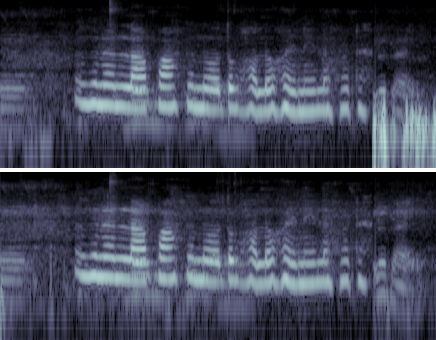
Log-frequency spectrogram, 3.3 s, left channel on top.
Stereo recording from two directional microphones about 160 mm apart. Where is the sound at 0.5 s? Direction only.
Centre (ahead or behind).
